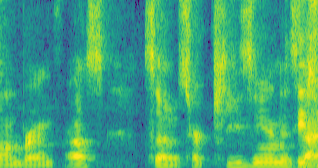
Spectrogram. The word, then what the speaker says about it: Sarkisian: So Sarkisian, is that how you pronounce it?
